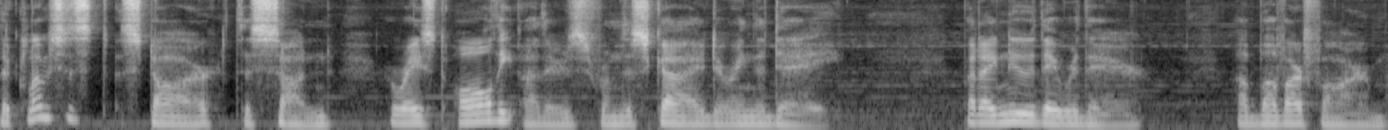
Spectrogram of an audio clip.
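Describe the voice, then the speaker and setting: With music in the background, a medium-pitched man speaks very slowly with ordinary pitch variation. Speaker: comics reader / narrator. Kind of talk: reading a comic aloud, casual humorous narration.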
